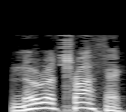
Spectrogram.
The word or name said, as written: neurotrophic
